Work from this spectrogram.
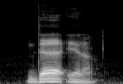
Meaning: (noun) 1. a defeat 2. bureaucratic division, department, office 3. calamity, disaster, misfortune 4. county, daïra, a type of administrative division in Algeria, subdivision of a wilaya 5. circle
- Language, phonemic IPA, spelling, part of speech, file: Arabic, /daː.ʔi.ra/, دائرة, noun / adjective, Ar-دائرة.ogg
